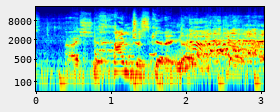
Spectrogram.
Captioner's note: crowd laughter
